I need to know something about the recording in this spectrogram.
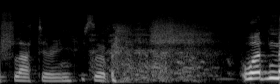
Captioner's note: laughter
